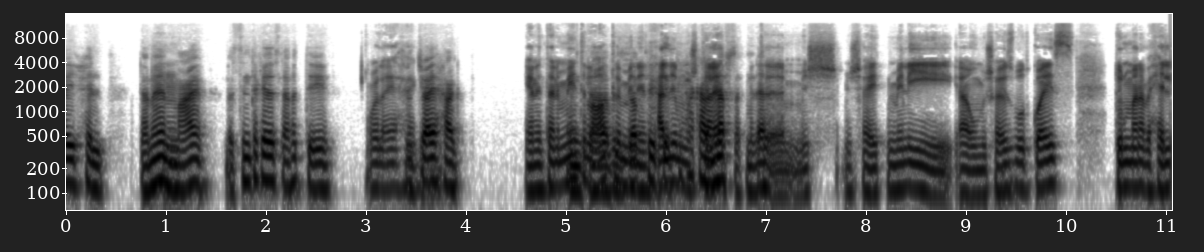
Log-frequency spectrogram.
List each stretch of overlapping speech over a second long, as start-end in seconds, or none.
5.0-7.3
